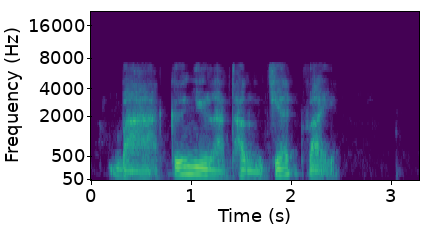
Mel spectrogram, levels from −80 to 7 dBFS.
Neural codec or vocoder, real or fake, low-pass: codec, 16 kHz, 4.8 kbps, FACodec; fake; 7.2 kHz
